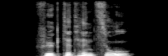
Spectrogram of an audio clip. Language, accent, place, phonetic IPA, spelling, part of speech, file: German, Germany, Berlin, [ˌfyːktət hɪnˈt͡suː], fügtet hinzu, verb, De-fügtet hinzu.ogg
- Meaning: inflection of hinzufügen: 1. second-person plural preterite 2. second-person plural subjunctive II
